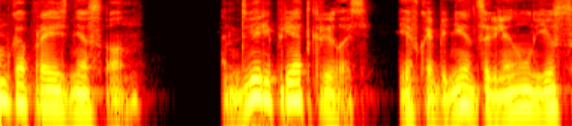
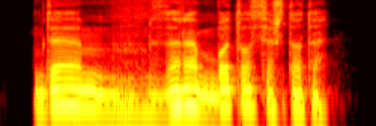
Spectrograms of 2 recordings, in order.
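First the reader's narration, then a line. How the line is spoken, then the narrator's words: Mumbling. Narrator (Russian): промямлил парень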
